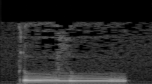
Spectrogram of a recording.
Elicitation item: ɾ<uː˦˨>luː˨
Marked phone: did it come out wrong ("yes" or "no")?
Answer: no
